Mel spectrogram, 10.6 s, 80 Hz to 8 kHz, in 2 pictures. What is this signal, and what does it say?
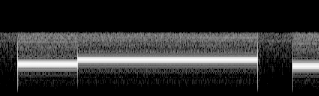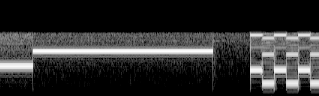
Two-tone page, heard as a one-second tone, then a three-second tone, about 1060 then 1220 Hz, about 1010 then 1600 Hz, with noise. It is heard from 0.3 to 8.9 s.
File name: pager / 98 RESCUE / wcalert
